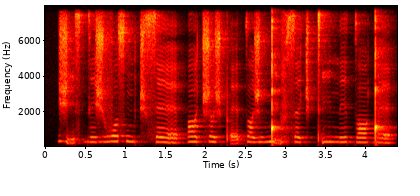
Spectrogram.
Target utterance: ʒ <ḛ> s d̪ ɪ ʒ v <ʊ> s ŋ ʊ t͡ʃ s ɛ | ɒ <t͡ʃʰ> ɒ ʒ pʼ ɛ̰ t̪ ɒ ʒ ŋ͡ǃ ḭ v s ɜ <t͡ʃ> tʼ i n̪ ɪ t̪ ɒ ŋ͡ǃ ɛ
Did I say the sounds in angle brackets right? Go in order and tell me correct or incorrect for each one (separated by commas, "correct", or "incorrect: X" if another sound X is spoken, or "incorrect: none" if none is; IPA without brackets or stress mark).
incorrect: ḭ, incorrect: ɔ, incorrect: t͡ʃ, correct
